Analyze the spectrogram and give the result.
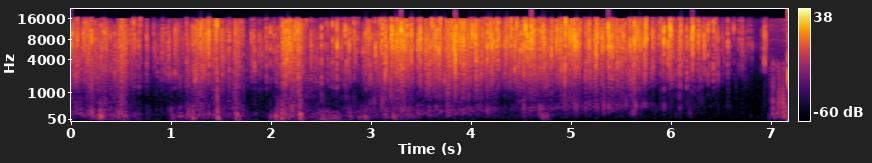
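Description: An empty, flat, thin silver foil-lined bubble mailer envelope with air-bubble padding is held in both hands and squeezed and crinkled by the fingertips, with the fingers rubbing across its surface close to the microphone. The result is a dense, bright run of crinkling, crackling, and crunching that sounds almost continuous, with quick sharp snaps over a softer low rustle. Near the end it goes briefly quiet before one last burst of crinkling.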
